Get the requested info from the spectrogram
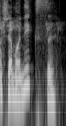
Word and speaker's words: Chamonix: Donc, effectivement, on prononce rarement le X. – On ne dit pas Chamonix.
